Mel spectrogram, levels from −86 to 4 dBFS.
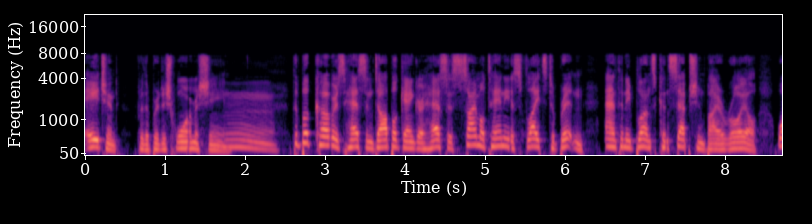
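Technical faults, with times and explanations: Throughout: low-delay AAC compression, likely AAC-ELD at about 32 kbps; speech sounds rough and grainy, with noise filling the spectrogram between harmonics and a blurred upper band.
1.28–1.33, 3.05–3.09, 5.30–5.34 (just before "flights to") and 7.25–7.29 s: AAC frame loss with muting. Each lost frame leaves a soft-edged gap that fades out and back in, seen as a tapered waveform dip and a vertical spectrogram blank.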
